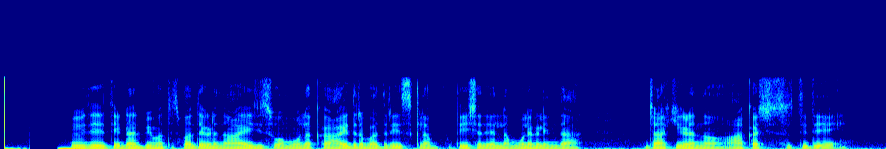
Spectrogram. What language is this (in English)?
Kannada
